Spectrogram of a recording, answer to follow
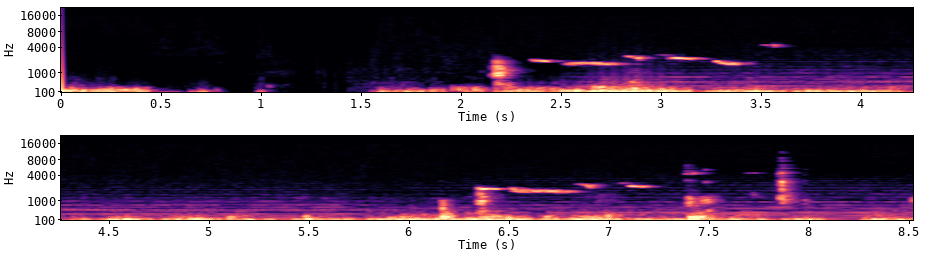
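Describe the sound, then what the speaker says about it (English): Birds chirp and whistle in short bursts of rising calls, with a few quiet pauses, over a low steady rumble of outdoor background noise. "The birds in the back sound nice."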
